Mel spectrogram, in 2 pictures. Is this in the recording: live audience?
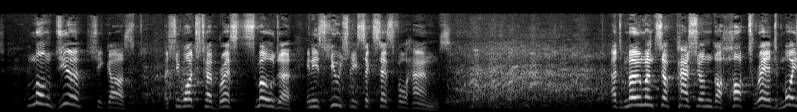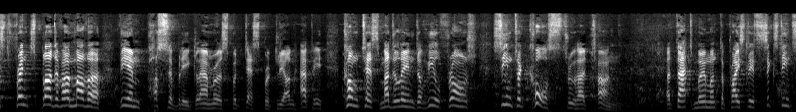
yes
